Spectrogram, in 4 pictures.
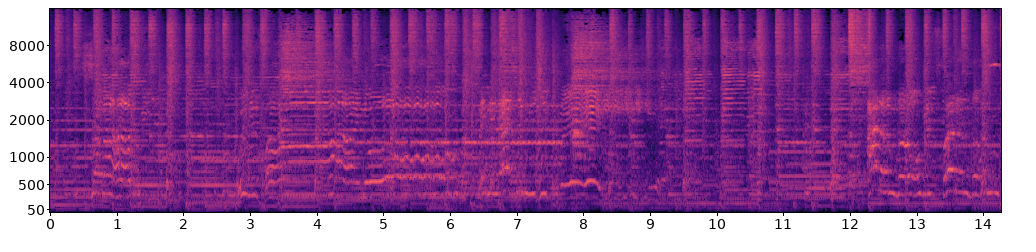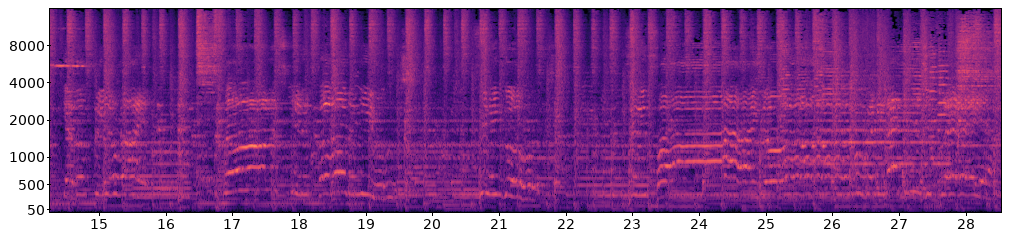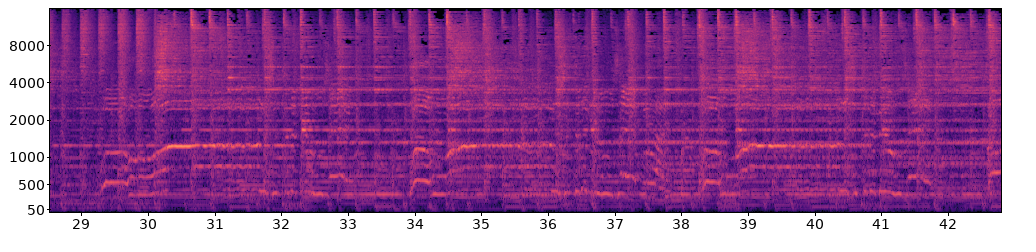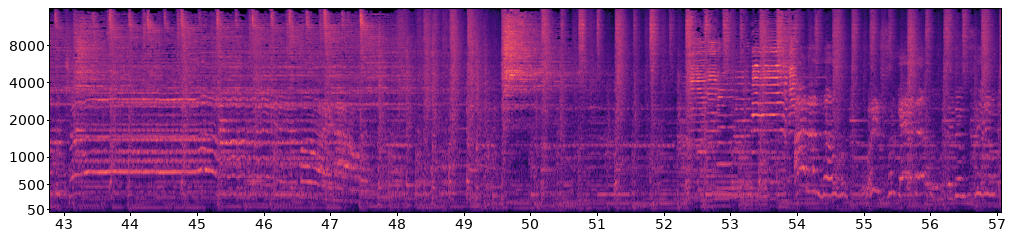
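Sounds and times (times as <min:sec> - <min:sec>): bass: 0:00.0 - 0:57.0
drum kit: 0:00.0 - 0:57.0
electric guitar: 0:00.0 - 0:57.0
sliding lead melody: 0:00.0 - 0:57.0.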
